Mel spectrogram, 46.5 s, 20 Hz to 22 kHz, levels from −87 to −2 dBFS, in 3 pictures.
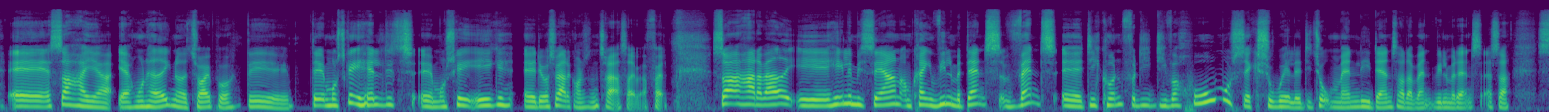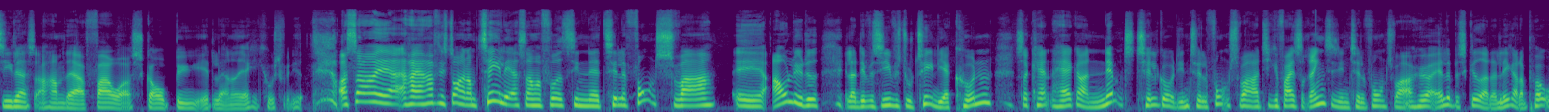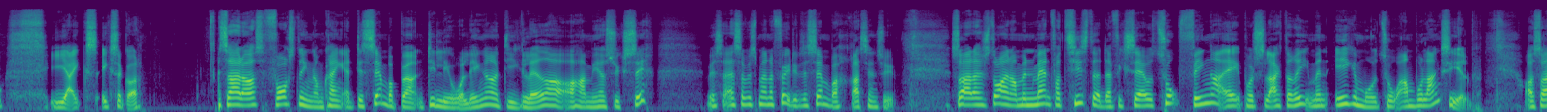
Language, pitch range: Danish, 155-210 Hz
